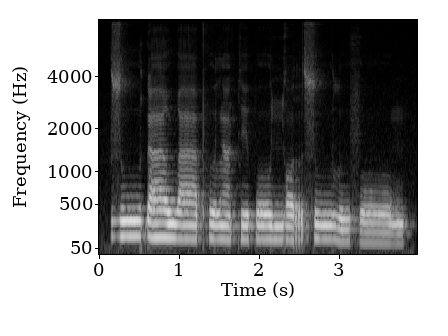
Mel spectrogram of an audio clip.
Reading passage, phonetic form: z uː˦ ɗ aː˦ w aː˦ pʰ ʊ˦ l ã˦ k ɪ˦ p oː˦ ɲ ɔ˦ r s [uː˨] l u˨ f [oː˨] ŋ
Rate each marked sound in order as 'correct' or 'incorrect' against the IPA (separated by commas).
incorrect, correct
